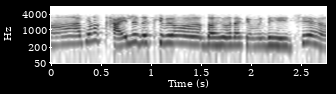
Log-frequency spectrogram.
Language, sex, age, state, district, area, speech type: Odia, female, 18-30, Odisha, Kendujhar, urban, conversation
